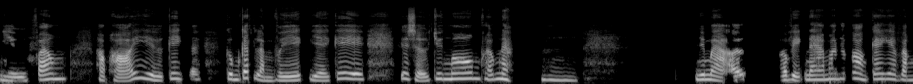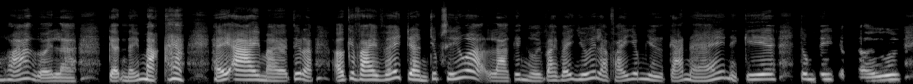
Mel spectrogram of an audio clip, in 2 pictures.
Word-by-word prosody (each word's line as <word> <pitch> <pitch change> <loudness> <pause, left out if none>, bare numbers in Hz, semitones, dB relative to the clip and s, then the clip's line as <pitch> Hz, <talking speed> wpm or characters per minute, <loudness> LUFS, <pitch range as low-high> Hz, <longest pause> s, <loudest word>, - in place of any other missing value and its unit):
nhiều, 170 -3 -2
phải 215 - +4
hông? 255 +1 0 0.3
Học - - -2
hỏi 275 - +2
về 210 -5 +1
cái, 265 -1 -3
ơ, 120 - -7 0.3
cung 240 -3 +1
cách 300 +6 +1
làm 170 -2 -2
việc, 185 +2 0
về 180 -4 -2
cái 255 -2 +2 0.4
cái 260 - -2
sự 170 -7 -1
chuyên 250 0 -1
môn, 265 +1 +4
phải 220 - -2
hông 245 - -2
nè? 245 - +4 0.3
Ừm. 195 -3 -5 1.2
Nhưng 225 0 +2
mà 215 -3 +3
ở - - +2 0.4
ở 205 - 0
Việt 200 -2 -1
Nam 220 +1 0
á 250 - -1
nó 255 - -8
có 275 - +2
một 245 -5 +1
cái 245 +1 -2
văn 205 -2 -3
hóa 215 +6 +1
gọi 155 -5 -1
là 160 -1 -2 0.3
kệ 165 - +3
nể 170 +2 -3
mặt 210 -5 +6
ha. 255 0 +3 0.3
Hễ - - +3
ai 215 -2 +7
mà 165 -4 0
tức 260 - +2
là - - 0 0.2
ở - - +2
cái 275 - -1
vai 215 -3 +5
vế 235 +9 +1
trên 245 -6 +4
một - - -5
chút 260 - -6
xíu 260 +6 0
á, 315 -3 +3
là 160 -1 0
cái 235 - -5
người 170 -6 -4
vai 190 +4 -3
vế 200 +1 0
dưới 235 +5 -1
là 245 - -2
phải 185 +5 -5
giống 255 0 -3
như 205 -8 -3
cả 165 +2 -2
nể 225 - -3
này - - -6
kia, 230 +2 +3 0.3
tôn 245 -2 -1
ti 235 - 0
trật - - -13
tự, 185 +8 +2
220 Hz, 240 wpm, -23 LUFS, 185-250 Hz, 1.2 s, ai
